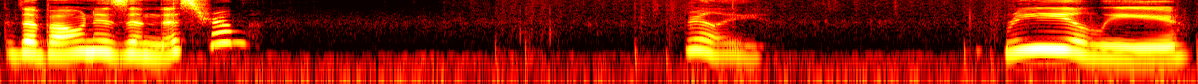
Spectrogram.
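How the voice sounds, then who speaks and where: A woman game streamer talks at breakneck speed through live commentary. Her voice sits high and sounds smooth and clear. She greets viewers by name between moves. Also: expressive, dark tone. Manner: talks extremely fast.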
